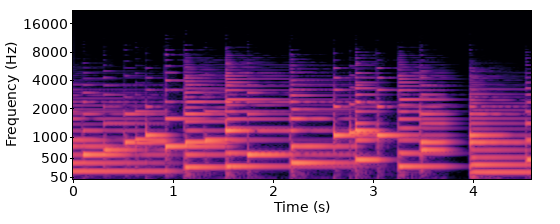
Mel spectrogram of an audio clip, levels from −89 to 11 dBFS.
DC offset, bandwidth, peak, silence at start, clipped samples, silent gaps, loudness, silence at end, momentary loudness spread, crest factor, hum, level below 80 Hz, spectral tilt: under 0.1%; 9.2 kHz; -2 dBFS; 0 s; under 0.1%; none; -18 LUFS; 0 s; 5 LU; 16 dB; none; -52 dBFS; -5.5 dB/octave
